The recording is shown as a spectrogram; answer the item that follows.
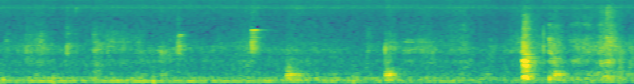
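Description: Mostly quiet, with a few faint short vocal sounds from a baby bouncing in a doorway jumper, and one louder, sharp short sound about five seconds in.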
